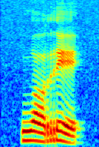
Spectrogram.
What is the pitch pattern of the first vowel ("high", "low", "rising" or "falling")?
falling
